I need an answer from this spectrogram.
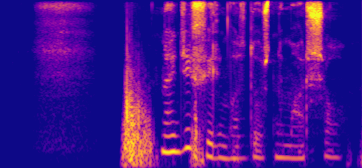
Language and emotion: Russian, sad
